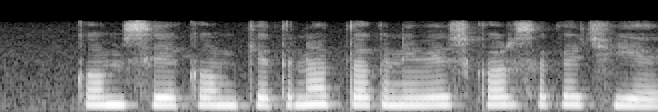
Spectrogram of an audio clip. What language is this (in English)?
Maithili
